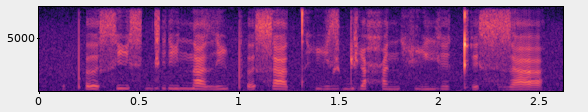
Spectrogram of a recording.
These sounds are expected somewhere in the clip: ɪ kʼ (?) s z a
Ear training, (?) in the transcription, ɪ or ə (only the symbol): ɪ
